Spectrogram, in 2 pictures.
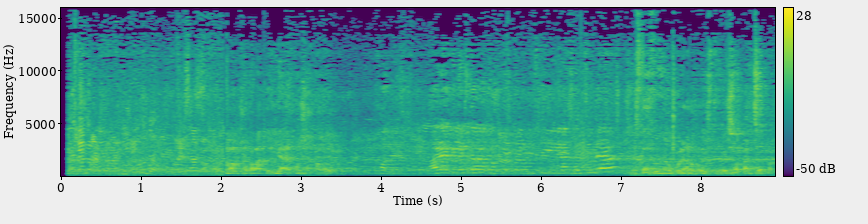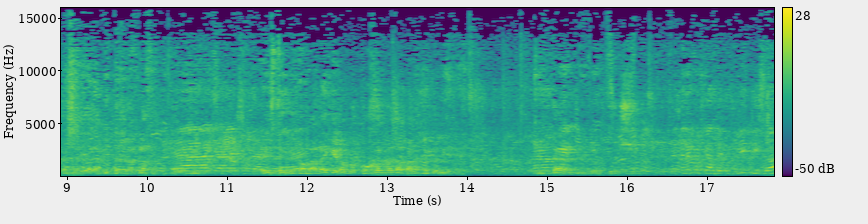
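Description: A young man speaks with animation on a stage in a large hall.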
